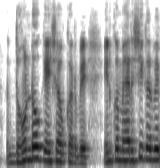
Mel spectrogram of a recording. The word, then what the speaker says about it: धोंडो केशव कर्वे: 1958 में जो दिया गया वो दिया गया धोंडो केशव कर्वे, धोंडो केशव कर्वे, जी हाँ इनकी प्रोनाउंसिएशन होगी इनके नाम की, धोंडो केशव कर्वे, इनको महर्षि कर्वे भी कहा जाता है, एक बहुत बड़े सोशल रिफॉर्मर थे।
